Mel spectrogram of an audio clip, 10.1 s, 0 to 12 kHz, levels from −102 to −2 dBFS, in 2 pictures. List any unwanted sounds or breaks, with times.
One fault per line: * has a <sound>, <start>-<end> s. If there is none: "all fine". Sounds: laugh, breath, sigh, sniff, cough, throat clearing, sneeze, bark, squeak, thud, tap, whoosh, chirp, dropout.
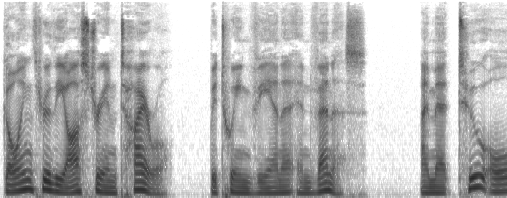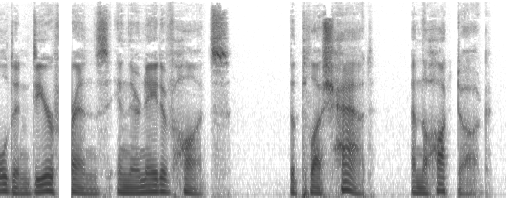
* has a dropout, 5.7-5.8 s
